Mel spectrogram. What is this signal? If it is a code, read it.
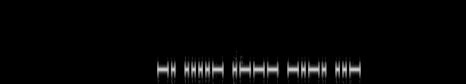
Morse code, heard as a keyed tone, about 36 wpm, 700 Hz. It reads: N4JCU
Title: USA Call Signs - 5 Characters - 35wpm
